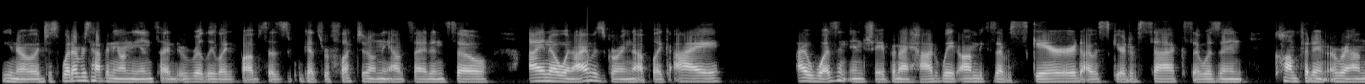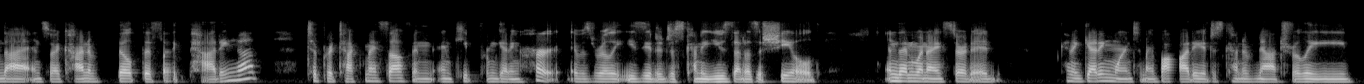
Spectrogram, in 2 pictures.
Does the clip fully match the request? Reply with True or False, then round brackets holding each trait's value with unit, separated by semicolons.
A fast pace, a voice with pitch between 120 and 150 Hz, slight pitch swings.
True (225 wpm; 130 Hz; 1.9 semitones)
